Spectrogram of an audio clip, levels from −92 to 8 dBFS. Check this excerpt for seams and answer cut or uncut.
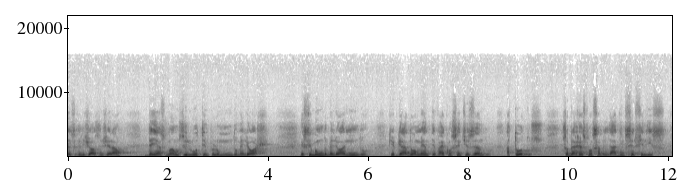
cut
